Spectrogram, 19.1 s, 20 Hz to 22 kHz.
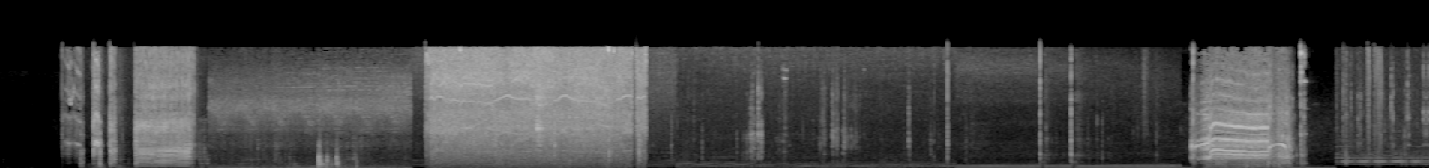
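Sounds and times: cordless drill boring into wood: 0:01.0 - 0:02.7, 0:15.9 - 0:17.4.

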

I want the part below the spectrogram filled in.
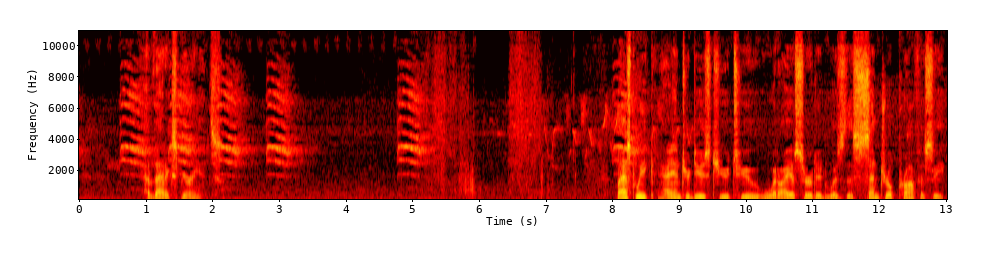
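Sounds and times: soft hiss: 0:00.0 - 0:13.0.

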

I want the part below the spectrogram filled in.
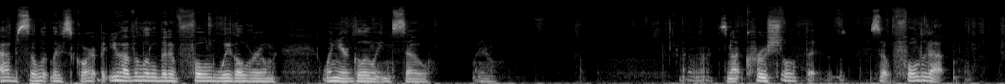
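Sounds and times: woman speaking: 0:00.0 - 0:05.0, 0:06.8 - 0:09.6
paper rustling and creasing: 0:01.4 - 0:02.8, 0:03.4 - 0:10.0.

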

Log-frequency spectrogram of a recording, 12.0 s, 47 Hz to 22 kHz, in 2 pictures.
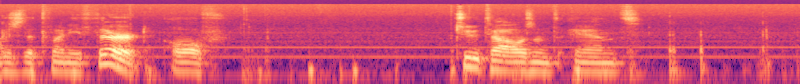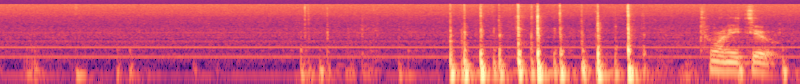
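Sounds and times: steady hum: 0:00.0 - 0:12.0
typing on computer keyboard: 0:09.4 - 0:10.8.

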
